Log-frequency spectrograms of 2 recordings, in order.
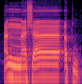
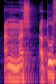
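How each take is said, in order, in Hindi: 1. sh ध्वनि के बाद लंबी a ध्वनि आती है। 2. sh ध्वनि के बाद कोई स्वर नहीं है। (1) "शीन को फ़तहा देते हैं" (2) "यहाँ पर शीन पर जज़्म है"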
